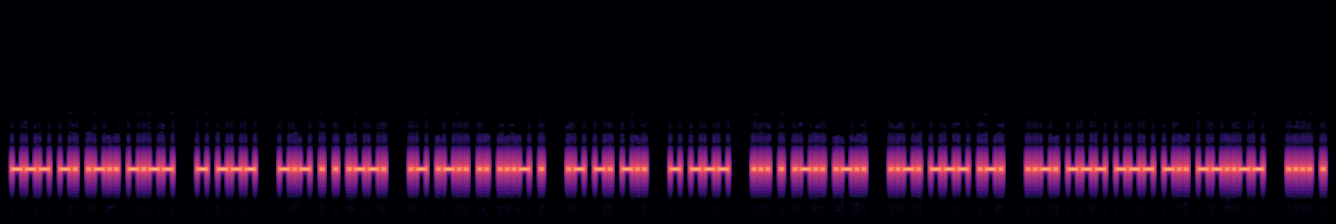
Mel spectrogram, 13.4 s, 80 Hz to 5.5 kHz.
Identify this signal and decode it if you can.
Morse code, heard as a keyed tone, about 34 wpm, 600 Hz. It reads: ONLY TO KEEP ALIVE AND TO SELL FOR FOOD, HE
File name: the old man and the sea 2 35wpm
